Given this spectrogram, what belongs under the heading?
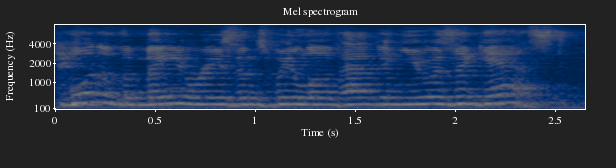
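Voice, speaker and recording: A man's voice: very high voice, steady tone, brisk, a bit bright, faint music behind. Male TV host, casual and upbeat interviewer, playful banter, echoey room, off-mic. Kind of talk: casual broadcast interview chat. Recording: roomy, distant mic, faint noise.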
